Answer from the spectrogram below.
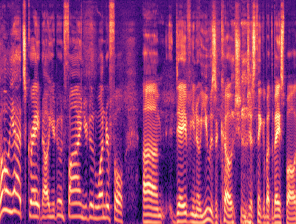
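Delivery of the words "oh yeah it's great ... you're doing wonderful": much higher, sugary fake praise, overdone; mock flattery. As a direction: gush like an empty flatterer, way up high. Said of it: "but when we're just flattering".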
